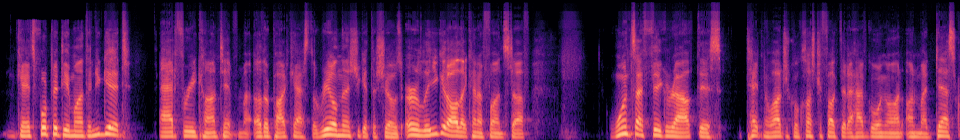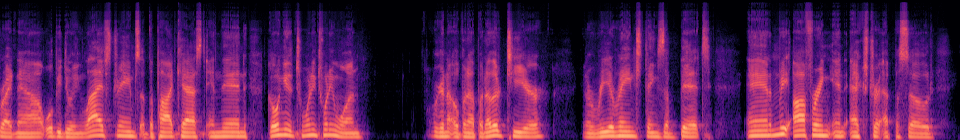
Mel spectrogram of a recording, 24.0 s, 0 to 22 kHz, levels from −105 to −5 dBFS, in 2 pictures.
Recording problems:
garbled, watery; slightly

